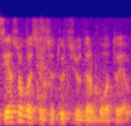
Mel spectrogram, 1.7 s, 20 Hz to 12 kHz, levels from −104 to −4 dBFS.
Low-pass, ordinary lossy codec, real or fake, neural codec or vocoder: 7.2 kHz; Opus, 64 kbps; real; none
